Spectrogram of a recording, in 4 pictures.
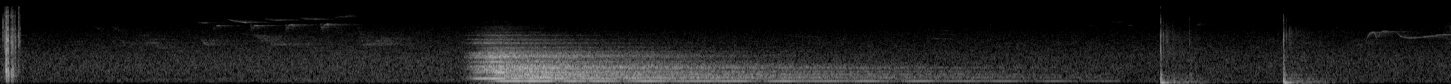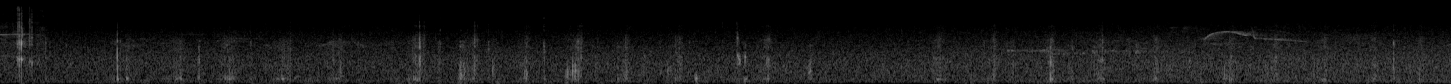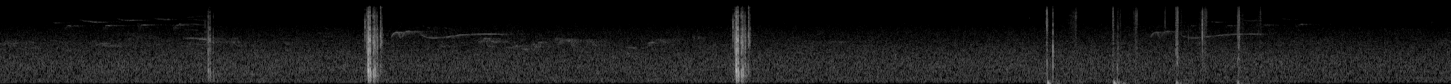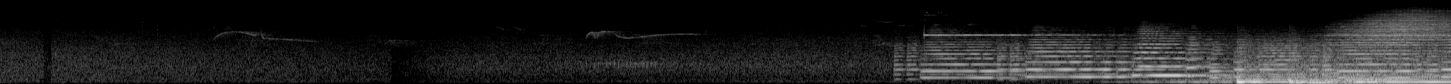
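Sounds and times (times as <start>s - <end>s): low hum: 4.7s - 11.2s.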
